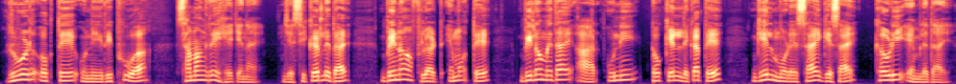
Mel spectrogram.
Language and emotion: Santali, neutral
